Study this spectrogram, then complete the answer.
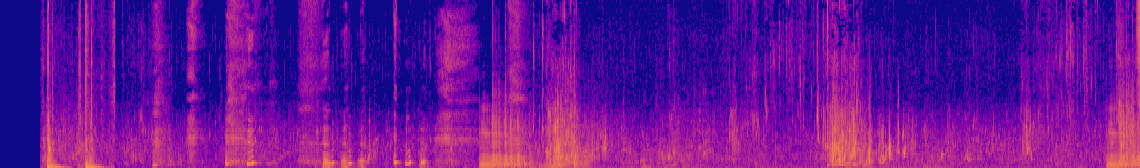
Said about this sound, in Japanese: その声をかき消すようにおいらは船を漕いだ。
